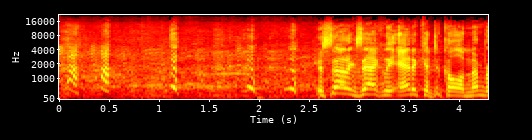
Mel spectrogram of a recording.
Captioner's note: laughter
